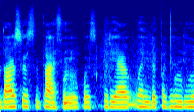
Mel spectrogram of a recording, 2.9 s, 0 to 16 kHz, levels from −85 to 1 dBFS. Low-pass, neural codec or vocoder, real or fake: 14.4 kHz; codec, 44.1 kHz, 7.8 kbps, Pupu-Codec; fake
